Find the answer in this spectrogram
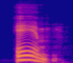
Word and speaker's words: em: Similar to how you say this. M. M. Right. In English, we say M, but then you drop the M, just say M. It's like how you say this letter in English, M. And then zip it. There's no ending sound.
